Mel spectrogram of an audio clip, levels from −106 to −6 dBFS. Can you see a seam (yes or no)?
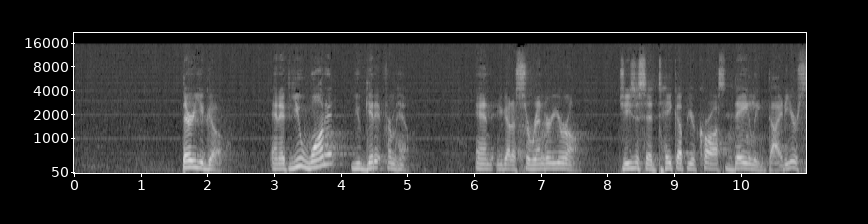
yes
